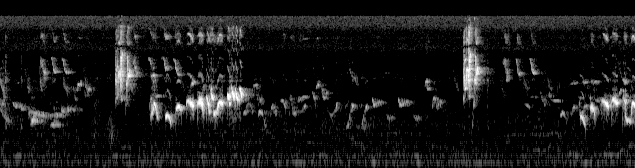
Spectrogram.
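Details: Medan white-rumped shama kept in a cage since fledgling, singing after its first moult: quieter bursts of varied twittering, scratchy chatter and short whistled slurs, separated by pauses, over faint low background hum.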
